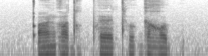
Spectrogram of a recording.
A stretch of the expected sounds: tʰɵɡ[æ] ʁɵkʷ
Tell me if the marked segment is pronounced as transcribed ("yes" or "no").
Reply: yes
